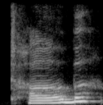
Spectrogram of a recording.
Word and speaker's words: tub: have my voice on versus tub we have our um such fun vowel vowel schwa and a voiced b sound so for tub tub you're going to hold that schwa longer because there's a voice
